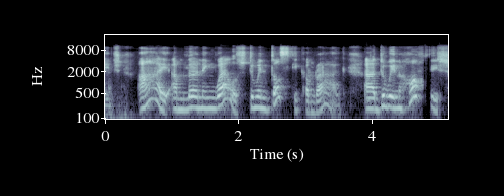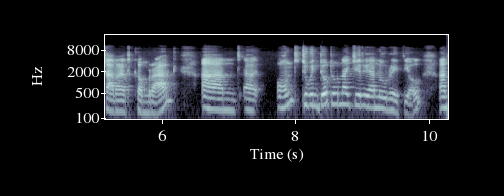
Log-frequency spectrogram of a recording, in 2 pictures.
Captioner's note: speaks in Welsh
